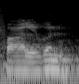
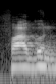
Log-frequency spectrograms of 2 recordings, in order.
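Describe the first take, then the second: First: An 'l' sound is heard before the 'g'. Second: No 'l' sound is heard before the 'g'. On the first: This is the standard, careful form. "वैसे शुद्ध उच्चारण है फाल्गुन" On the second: This is the everyday spoken form. "हम बोल देते हैं फागुन"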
